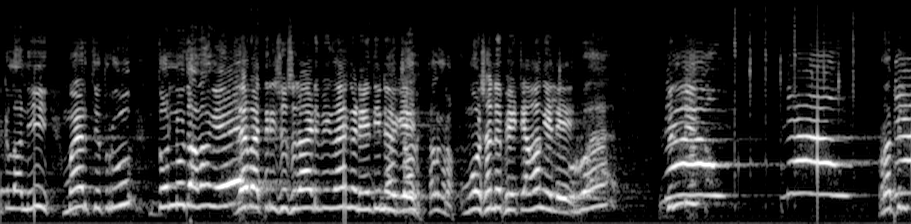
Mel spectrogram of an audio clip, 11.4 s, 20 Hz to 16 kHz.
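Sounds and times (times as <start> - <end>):
speech: 0.2 - 7.7, 8.3 - 8.9, 11.0 - 11.3
cat meowing: 8.4 - 9.1, 9.8 - 11.3
small clicks: 9.1 - 10.8.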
